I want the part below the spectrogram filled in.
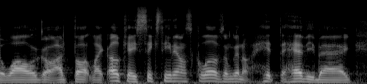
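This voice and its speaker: This is an ordinary speaking voice with an American accent. The pitch variation is ordinary. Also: man. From US South, Georgia. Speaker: mixed martial arts fighter. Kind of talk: casual chat.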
